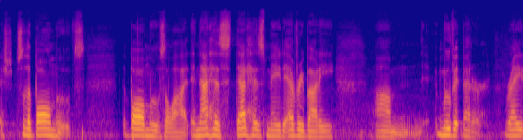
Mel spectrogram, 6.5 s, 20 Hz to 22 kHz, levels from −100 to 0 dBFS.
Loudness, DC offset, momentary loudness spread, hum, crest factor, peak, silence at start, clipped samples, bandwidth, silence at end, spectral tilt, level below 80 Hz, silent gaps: -30 LUFS; under 0.1%; 15 LU; none; 20 dB; -10 dBFS; 0 s; under 0.1%; 13 kHz; 0 s; -6.5 dB/octave; -64 dBFS; none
